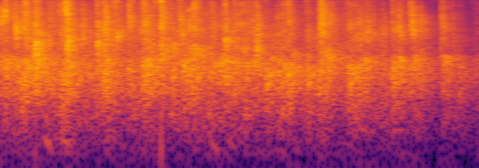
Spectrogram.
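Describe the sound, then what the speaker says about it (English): A conference audience gives a sustained round of applause, a dense wash of many hands clapping at a steady, full level that tapers slightly at the end. "Let's give them a round of applause."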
